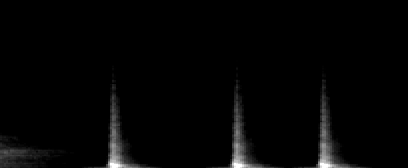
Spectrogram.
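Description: Three short sound-effect swooshes for an animated TV station logo, each with a deep thump at its start and a quick fade, the first about a second in and the others about a second apart.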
